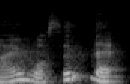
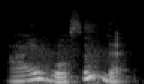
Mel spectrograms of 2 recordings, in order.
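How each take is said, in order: The two takes are said the same way.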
